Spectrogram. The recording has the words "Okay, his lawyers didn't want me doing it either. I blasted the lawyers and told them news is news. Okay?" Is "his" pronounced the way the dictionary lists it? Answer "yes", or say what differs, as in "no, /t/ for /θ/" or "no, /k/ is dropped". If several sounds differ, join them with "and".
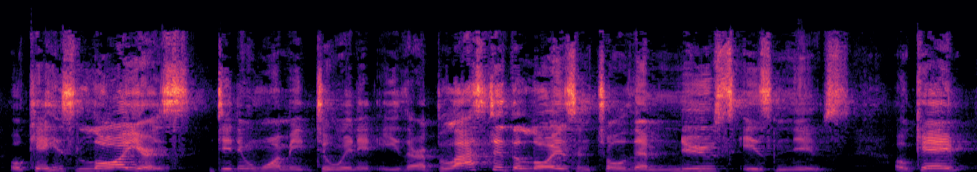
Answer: yes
